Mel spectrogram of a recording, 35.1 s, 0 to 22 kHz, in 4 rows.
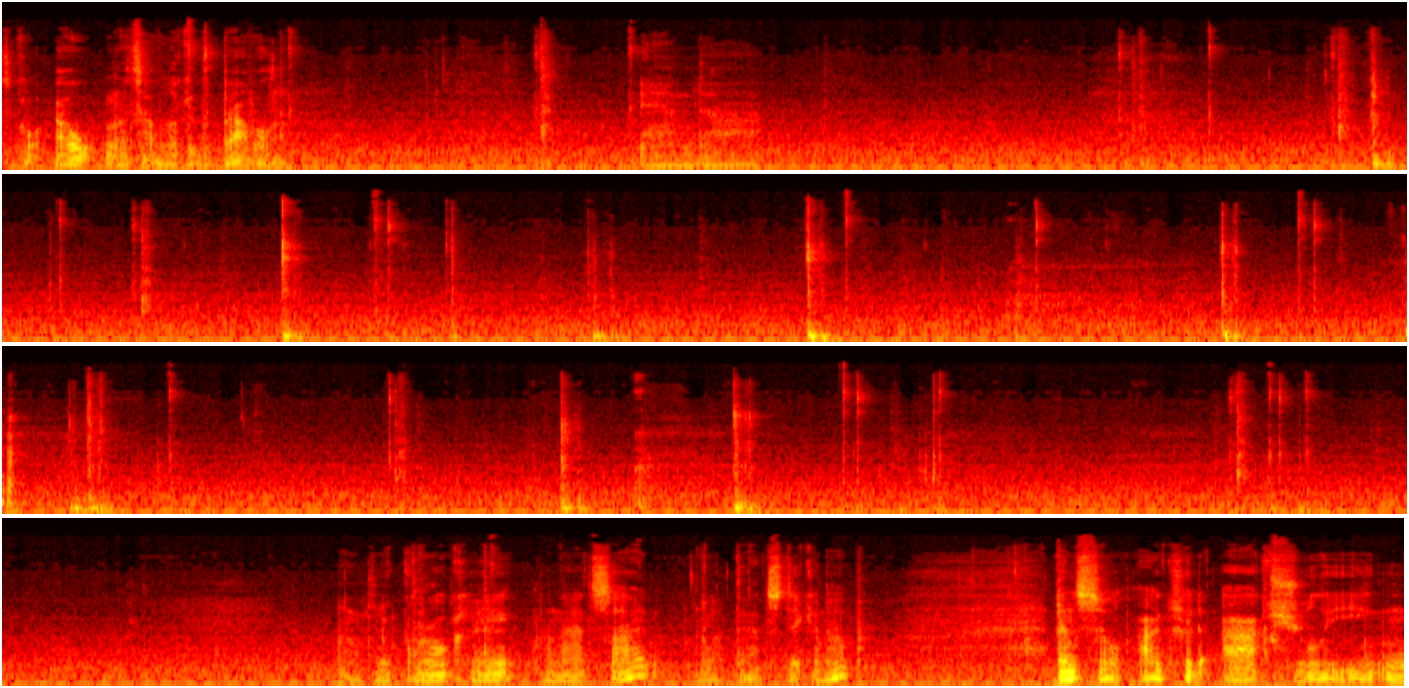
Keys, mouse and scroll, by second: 1.2 click, 1.8 middle click, 3.6 scroll up 2, 3.9 middle click, 7.5 middle click, 8.6 Tab, 9.1 middle click, 10.5 z, 12.5 1, 13.8 b, 16.4 m, 18.1 alt+a, 18.6 middle click, 21.1 Tab, 22.1 z, 23.1 scroll down 3, 23.4 middle click, 25.5 middle click, 25.6 scroll up 1, 25.7 middle click, 29.0 scroll down 3, 29.4 middle click, 32.9 Tab, 33.5-34.0 scroll up 1, 34.0 scroll down 1, 34.3 middle click.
